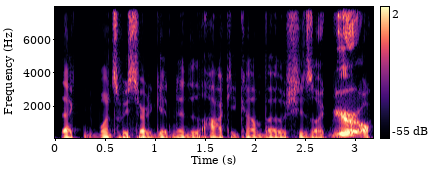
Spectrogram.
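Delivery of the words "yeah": high, loud squealed yell; mock shout. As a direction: scream it like a crazed hockey fan. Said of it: "She didn't talk like that".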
